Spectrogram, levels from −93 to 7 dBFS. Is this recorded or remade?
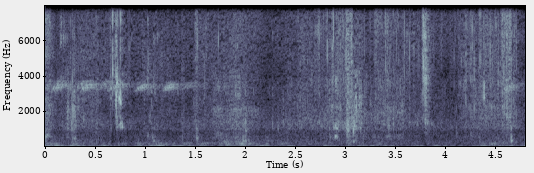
recorded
